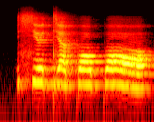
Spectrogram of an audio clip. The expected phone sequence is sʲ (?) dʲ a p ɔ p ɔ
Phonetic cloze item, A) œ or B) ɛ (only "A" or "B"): A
